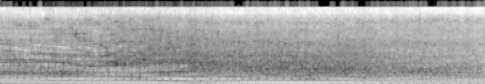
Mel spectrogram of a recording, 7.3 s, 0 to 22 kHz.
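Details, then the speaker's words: Rumbling, even V8 idle with a light blip, no misses or knocks, on a Ram 1500 swapped to a 392 Hemi, started with AC on after sitting about a week (pump under-primed); it has past fuel-pressure issues, and sounds good. "she's ready now if i start it up again and say a minute or two it'll start right up but it's been about a week running good sounds good"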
